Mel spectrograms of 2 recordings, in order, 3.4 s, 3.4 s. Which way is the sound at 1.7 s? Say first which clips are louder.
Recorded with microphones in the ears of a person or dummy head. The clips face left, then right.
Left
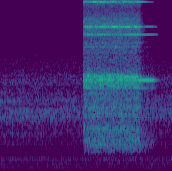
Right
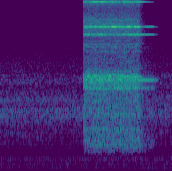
Even; centre (ahead or behind).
